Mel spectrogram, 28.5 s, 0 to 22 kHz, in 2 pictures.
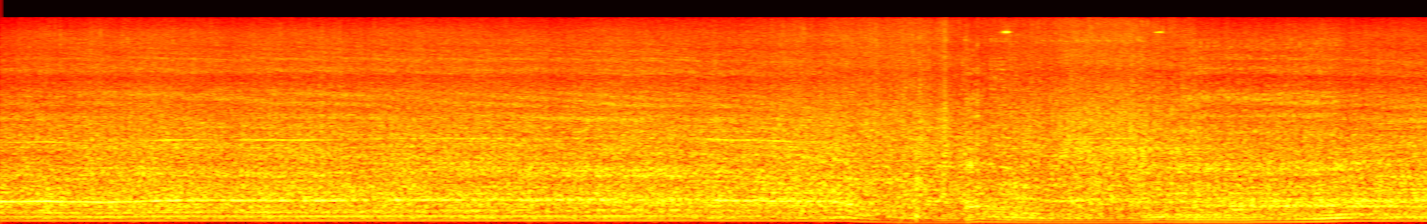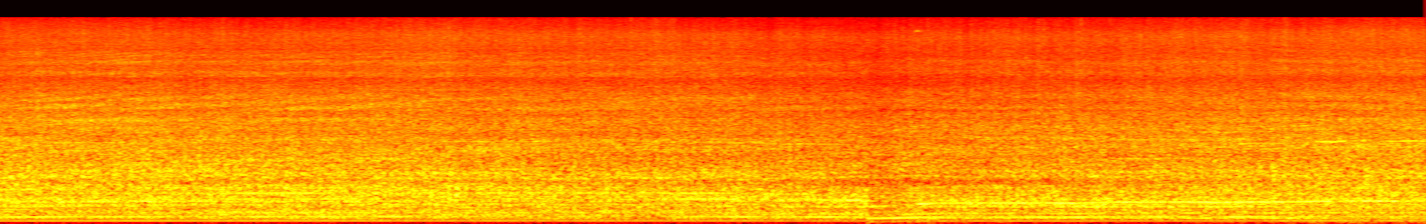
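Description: Kubota M6040SU tractor's diesel engine running steadily as its front blade pushes mud and water through a flooded field. About a third of the way in, the engine note sags under the load for several seconds, with more splashing, then picks back up.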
